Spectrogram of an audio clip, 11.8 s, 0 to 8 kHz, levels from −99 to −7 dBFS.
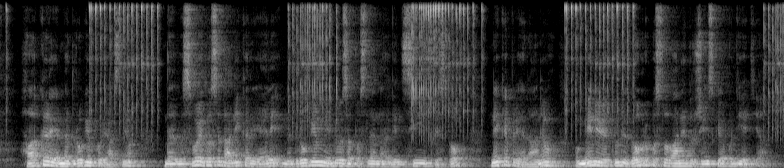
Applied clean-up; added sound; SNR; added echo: none; Tools; 16 dB; reverberation time 0.6 s.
